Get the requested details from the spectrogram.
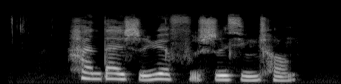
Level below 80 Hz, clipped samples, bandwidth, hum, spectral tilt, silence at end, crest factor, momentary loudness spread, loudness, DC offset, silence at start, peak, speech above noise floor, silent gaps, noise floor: -72 dBFS; under 0.1%; 11.5 kHz; none; -3.5 dB/octave; 0.45 s; 16 dB; 12 LU; -22 LUFS; under 0.1%; 0.7 s; -6 dBFS; 34 dB; none; -55 dBFS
